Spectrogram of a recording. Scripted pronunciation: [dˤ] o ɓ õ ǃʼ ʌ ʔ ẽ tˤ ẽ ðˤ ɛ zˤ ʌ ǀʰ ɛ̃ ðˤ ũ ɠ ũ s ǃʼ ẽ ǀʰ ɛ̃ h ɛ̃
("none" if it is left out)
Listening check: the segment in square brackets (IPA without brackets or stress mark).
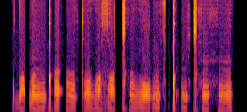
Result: dˤ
